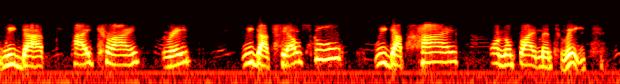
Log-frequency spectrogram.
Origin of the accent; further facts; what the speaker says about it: United States; because I'm Haitian American.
